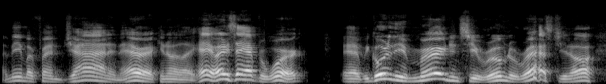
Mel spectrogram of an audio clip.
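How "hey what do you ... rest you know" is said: rambling, swooping comic delivery; loose, circling stand-up impression; Norm Macdonald impression. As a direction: keep meandering through the bit in character. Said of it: "a Norm impression is you have to ramble".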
